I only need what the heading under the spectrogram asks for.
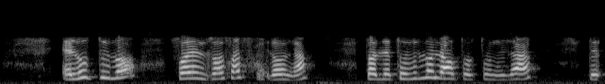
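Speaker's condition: Moebius syndrome; congenital facial paralysis, diagnosed at 25, small tongue, no smile or crying expression, poor balance; difficulty pronouncing labial sounds b, swallowing difficulty with choking risk

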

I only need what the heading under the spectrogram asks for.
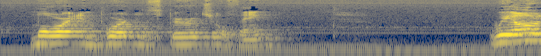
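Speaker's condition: ALS; frequent aspiration when eating

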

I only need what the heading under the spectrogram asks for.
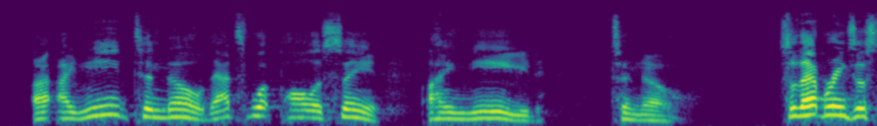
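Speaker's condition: No condition

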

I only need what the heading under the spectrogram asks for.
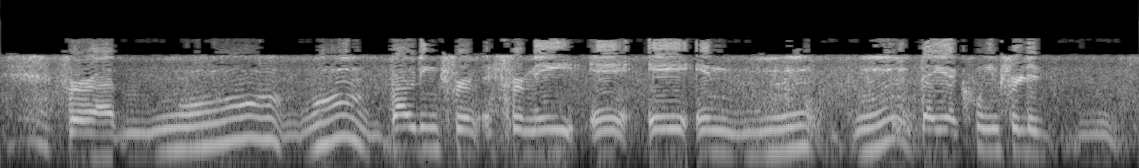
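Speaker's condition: Stuttering; calling in by phone; stuttered speech; repeated words, prolonged sounds

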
